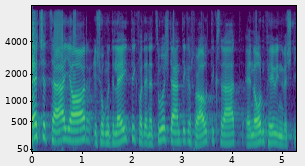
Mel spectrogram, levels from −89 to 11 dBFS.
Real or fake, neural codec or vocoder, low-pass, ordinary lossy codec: real; none; 7.2 kHz; none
